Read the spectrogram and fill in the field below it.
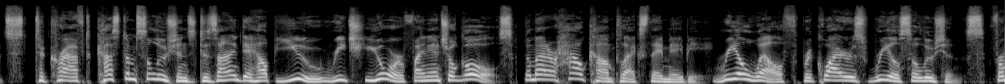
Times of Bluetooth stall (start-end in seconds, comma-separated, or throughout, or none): none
